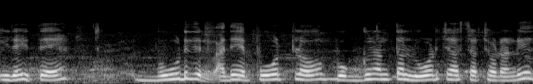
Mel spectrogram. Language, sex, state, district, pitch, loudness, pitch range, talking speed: Telugu, female, Andhra Pradesh, Visakhapatnam, 215 Hz, -13 LUFS, 205-235 Hz, 110 wpm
